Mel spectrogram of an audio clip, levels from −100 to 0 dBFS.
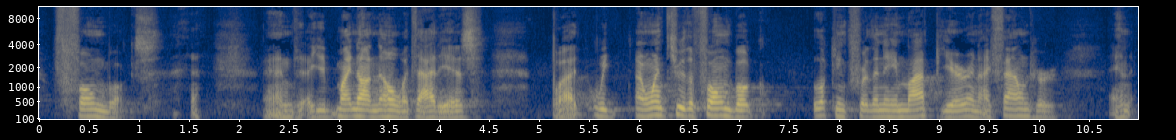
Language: English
